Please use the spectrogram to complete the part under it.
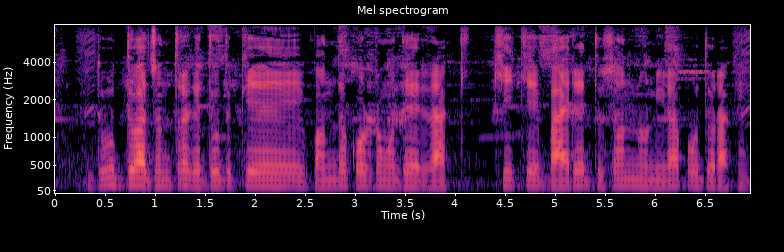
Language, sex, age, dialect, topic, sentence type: Bengali, male, 60-100, Western, agriculture, statement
